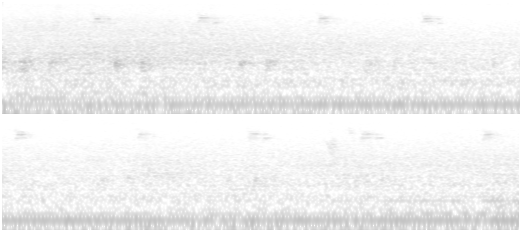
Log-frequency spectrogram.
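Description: A paintbrush brushes softly.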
